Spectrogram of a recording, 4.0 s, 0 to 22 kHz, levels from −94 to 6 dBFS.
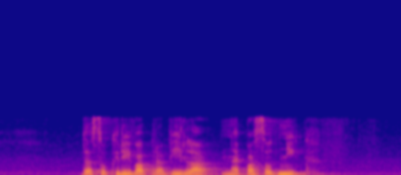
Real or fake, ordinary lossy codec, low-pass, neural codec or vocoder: real; none; 7.2 kHz; none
